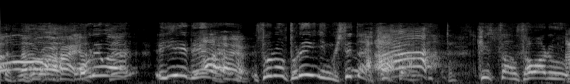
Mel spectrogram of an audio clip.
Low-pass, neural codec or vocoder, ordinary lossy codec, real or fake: 7.2 kHz; none; Opus, 64 kbps; real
